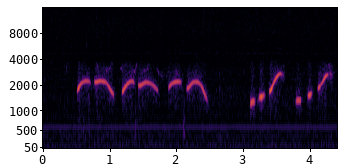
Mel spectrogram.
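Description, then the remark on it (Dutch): A person whistles an imitation of a song thrush, which repeats each phrase three times: a run of repeated arched notes, then a pause and a quicker series of short rising whistles, clear with no talking. “Maar een zanglijster doet altijd van...”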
